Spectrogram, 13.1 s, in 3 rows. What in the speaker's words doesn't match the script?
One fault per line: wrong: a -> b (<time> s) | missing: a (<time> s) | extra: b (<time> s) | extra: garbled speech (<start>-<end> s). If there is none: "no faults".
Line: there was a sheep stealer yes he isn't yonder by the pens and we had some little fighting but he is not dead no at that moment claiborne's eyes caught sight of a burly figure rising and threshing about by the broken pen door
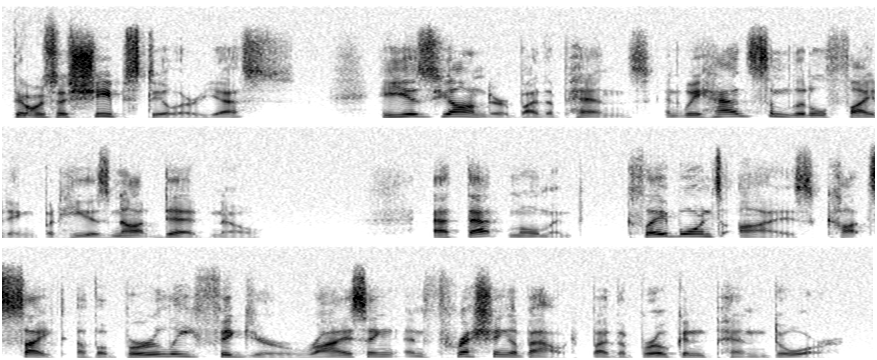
wrong: isn't -> is (2.0 s)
